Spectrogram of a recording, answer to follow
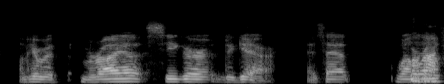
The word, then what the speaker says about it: Degeare: And how do you pronounce your last name? It's Moraya Seeger Degeare. Degeare.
